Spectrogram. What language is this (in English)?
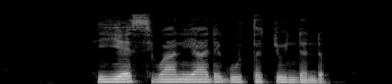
Oromo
